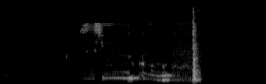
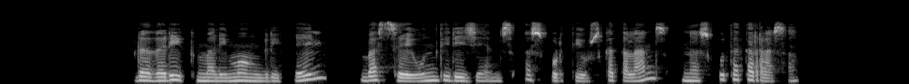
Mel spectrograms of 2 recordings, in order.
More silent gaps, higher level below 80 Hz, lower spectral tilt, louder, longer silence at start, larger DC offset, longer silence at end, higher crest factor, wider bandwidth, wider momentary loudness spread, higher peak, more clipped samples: second, none vs 2.84-2.94 s, 3.33-3.60 s, 5.17-5.24 s, 5.65-5.71 s, 6.70-6.81 s; second, -82 dBFS vs -62 dBFS; second, -2.5 dB/octave vs -4 dB/octave; second, -38 LUFS vs -20 LUFS; second, 0.8 s vs 1.35 s; neither; second, 0.65 s vs 1.1 s; first, 28 dB vs 20 dB; first, 16 kHz vs 8 kHz; second, 8 LU vs 11 LU; second, -14 dBFS vs -2 dBFS; neither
